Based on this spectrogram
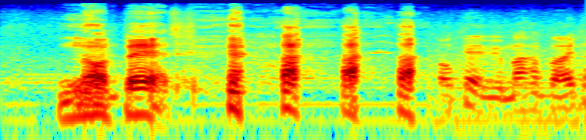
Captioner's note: dirty laugh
